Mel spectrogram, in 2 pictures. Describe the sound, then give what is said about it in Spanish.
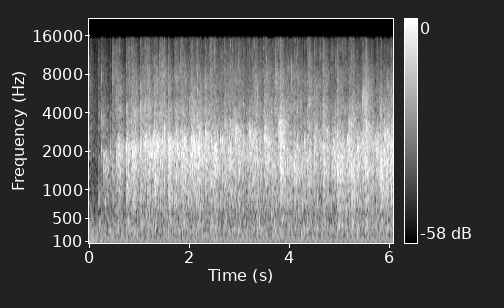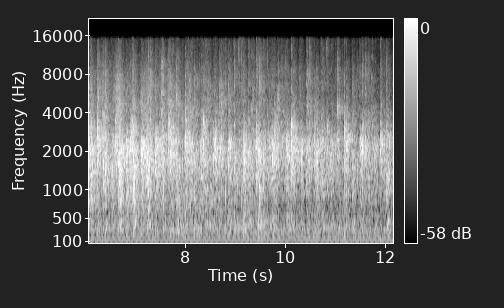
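Steady applause given to the Eternal, a dense wash of many hands clapping that holds at an even, fairly loud level for about twelve seconds without any talking. “Den un fuerte aplauso al Eterno por eso.”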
